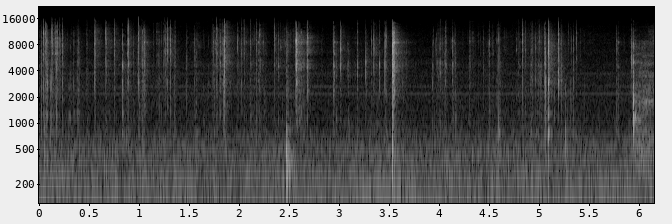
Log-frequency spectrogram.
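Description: Hard plastic parts of a Transformers action figure clicking and rattling as they are handled and pressed together, a scatter of small irregular clicks with two louder snaps around the middle.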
